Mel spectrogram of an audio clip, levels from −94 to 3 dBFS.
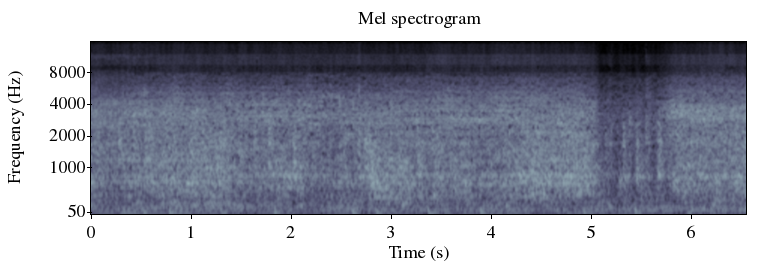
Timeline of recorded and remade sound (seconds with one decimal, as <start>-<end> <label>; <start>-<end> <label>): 0.0-6.6 recorded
